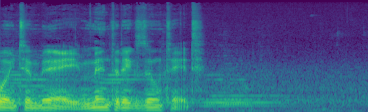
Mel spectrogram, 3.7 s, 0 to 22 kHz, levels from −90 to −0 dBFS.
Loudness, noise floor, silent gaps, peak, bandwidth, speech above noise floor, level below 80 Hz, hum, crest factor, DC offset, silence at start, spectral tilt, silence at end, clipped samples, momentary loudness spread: -19 LUFS; -45 dBFS; none; -2 dBFS; over 20 kHz; 26 dB; -46 dBFS; none; 20 dB; under 0.1%; 0 s; -5 dB/octave; 0.85 s; under 0.1%; 19 LU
